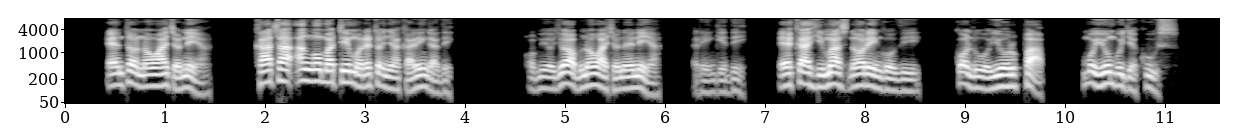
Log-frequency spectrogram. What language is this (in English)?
Luo (Kenya and Tanzania)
